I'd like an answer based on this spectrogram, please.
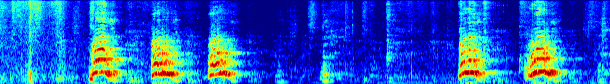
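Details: Alaskan Malamute and Golden Retriever at home in the morning, reacting loudly as their owner gets ready to leave: five loud, harsh barks in two bursts, three quick ones then two more after a quieter pause with softer yips.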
